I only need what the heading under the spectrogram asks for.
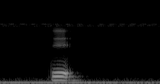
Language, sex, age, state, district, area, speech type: Dogri, female, 30-45, Jammu and Kashmir, Reasi, rural, spontaneous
